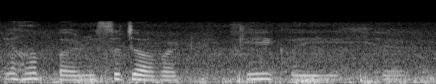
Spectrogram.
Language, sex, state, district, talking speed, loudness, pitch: Hindi, male, Madhya Pradesh, Katni, 80 wpm, -17 LUFS, 125 Hz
